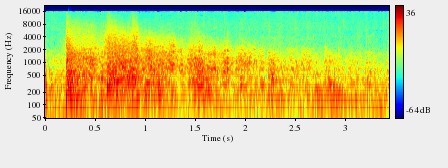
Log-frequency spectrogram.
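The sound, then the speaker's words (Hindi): Steady, loud rain pours down outdoors as a dense hiss, with heavy rumbling thunder rolling through in the first couple of seconds. No voices are heard. “बाहर तो बारिश हो रही थी लेकिन यहां सूखा तो था ही साथ ही चांदनी भी थी”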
